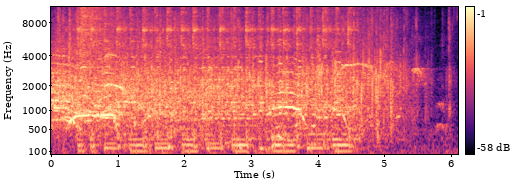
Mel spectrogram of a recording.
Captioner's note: audience applauding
